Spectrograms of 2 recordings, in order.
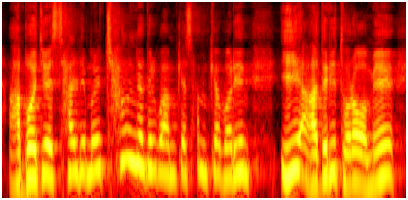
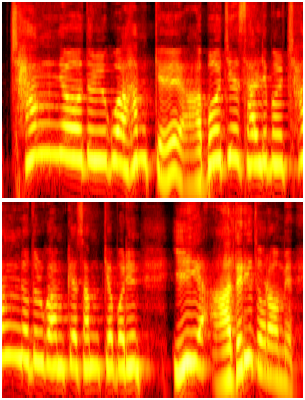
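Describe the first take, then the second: First: Said in the usual way. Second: 창녀들과 stretched out high, loud and slow; bitter emphasis. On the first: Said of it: "이렇게 말하죠". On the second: Shown as a demonstration. Preacher re-quoting the elder son's words, loud and scornful. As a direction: spit out 창녀들과 함께 with contempt. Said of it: "뭐라고 성경은 기록하고 있어요".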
